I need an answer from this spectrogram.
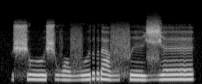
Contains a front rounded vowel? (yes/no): no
